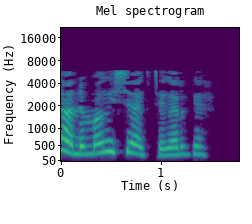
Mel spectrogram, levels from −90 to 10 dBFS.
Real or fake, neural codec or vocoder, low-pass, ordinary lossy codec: real; none; 7.2 kHz; MP3, 24 kbps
